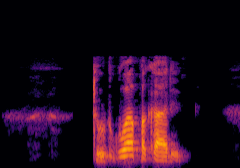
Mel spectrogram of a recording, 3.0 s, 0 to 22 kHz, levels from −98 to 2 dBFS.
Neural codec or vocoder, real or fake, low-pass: none; real; 5.4 kHz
